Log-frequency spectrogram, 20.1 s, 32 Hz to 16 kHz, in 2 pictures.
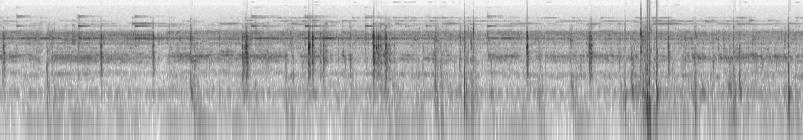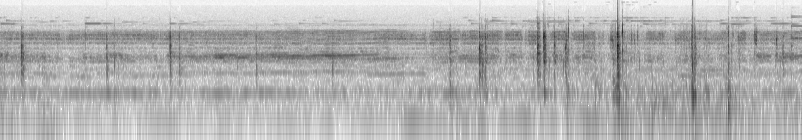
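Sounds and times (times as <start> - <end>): knocks and rattles: 0.0 - 11.6, 16.8 - 20.0
electric motor whine: 0.0 - 20.0.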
